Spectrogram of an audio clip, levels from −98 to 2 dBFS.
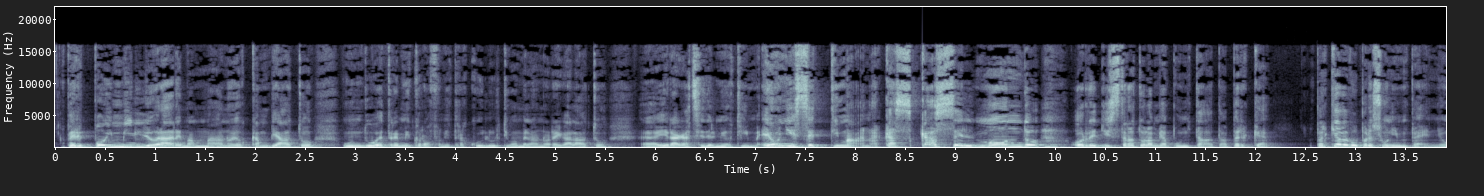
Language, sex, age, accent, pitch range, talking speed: Italian, male, 30-49, native, 115-175 Hz, 175 wpm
